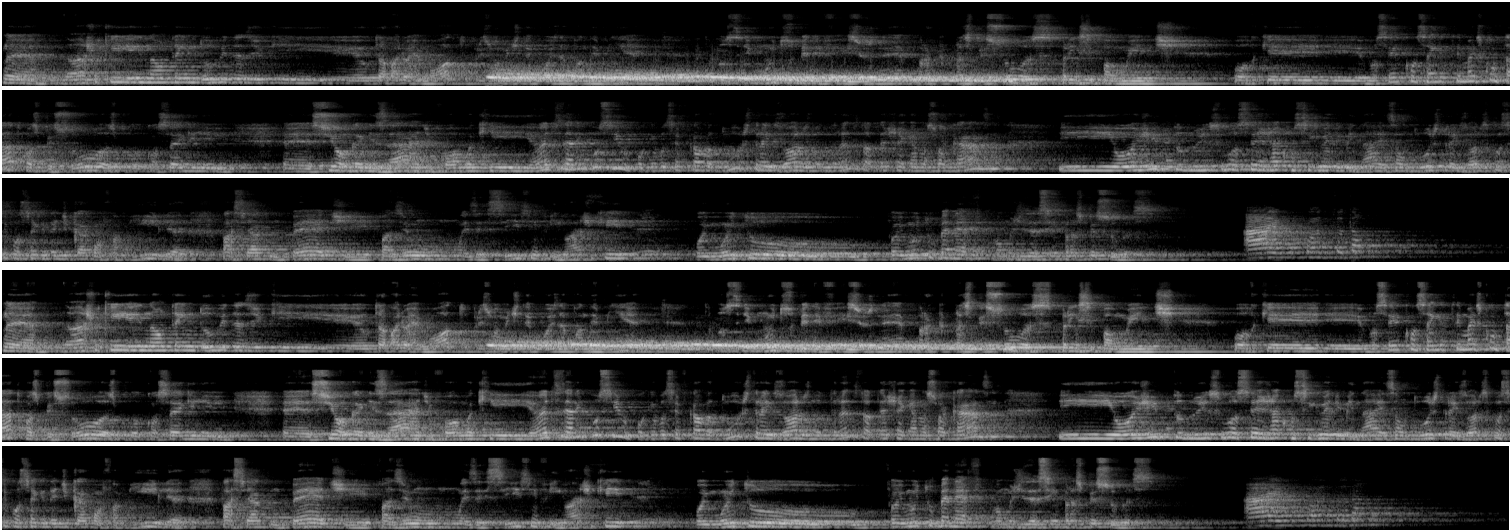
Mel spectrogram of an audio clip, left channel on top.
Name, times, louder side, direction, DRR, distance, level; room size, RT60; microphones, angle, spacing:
voice 1, 0.0-36.6 37.1-41.7, right 2 dB, 50° right, 5 dB, 1.3 m, -26 dB
sound 1, 4.8-10.1, left 1 dB, 45° left, 0.7 m, -18 dB
voice 2, 6.9-7.3 16.8-16.9 32.5-32.8 36.2-36.7 42.6-43.8, left 2 dB, 65° left, 2 dB, 2.6 m, -32 dB
21.5 x 9.8 x 6.0 m, 2.9 s
head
